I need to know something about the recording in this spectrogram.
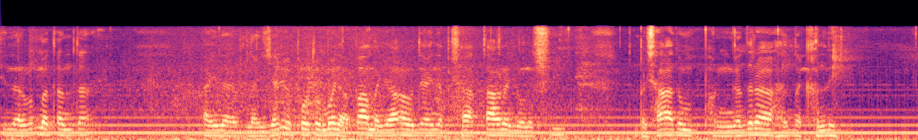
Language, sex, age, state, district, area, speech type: Manipuri, male, 60+, Manipur, Imphal East, urban, spontaneous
